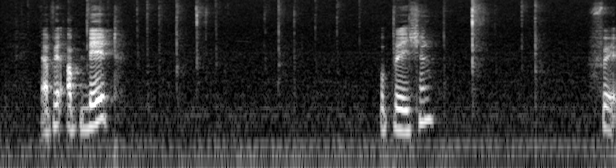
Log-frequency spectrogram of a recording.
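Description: Keys clack on a keyboard as someone types.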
